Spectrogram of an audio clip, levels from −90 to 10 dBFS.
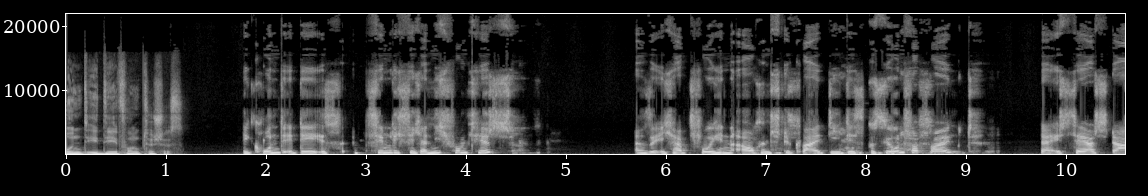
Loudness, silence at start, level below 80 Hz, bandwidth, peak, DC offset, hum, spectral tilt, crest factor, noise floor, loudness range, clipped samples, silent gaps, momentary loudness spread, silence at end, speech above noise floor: -15 LUFS; 0 s; -52 dBFS; over 20 kHz; -4 dBFS; under 0.1%; none; -4.5 dB/octave; 12 dB; -69 dBFS; 3 LU; under 0.1%; none; 8 LU; 0 s; 54 dB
